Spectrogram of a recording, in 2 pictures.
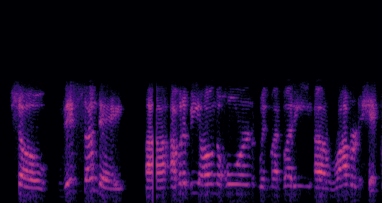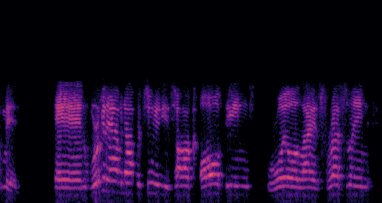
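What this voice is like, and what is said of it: Voice in poor shape. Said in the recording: “my voice is kind of shitty right now”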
